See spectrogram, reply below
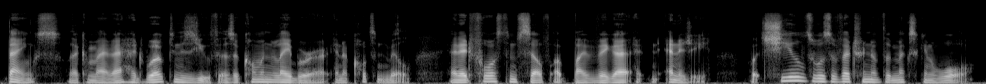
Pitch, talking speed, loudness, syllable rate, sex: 100 Hz, 205 wpm, -22 LUFS, 5.8 syllables/s, male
